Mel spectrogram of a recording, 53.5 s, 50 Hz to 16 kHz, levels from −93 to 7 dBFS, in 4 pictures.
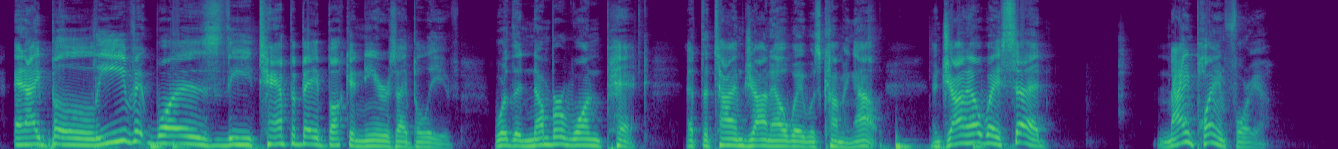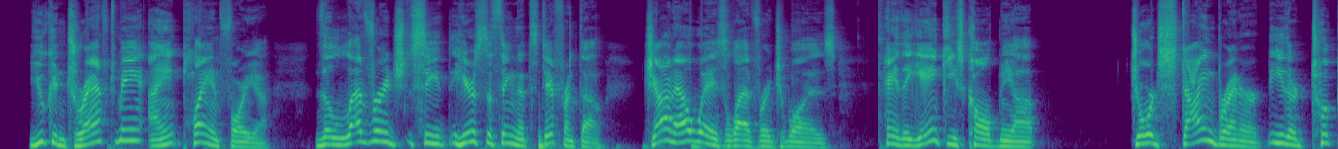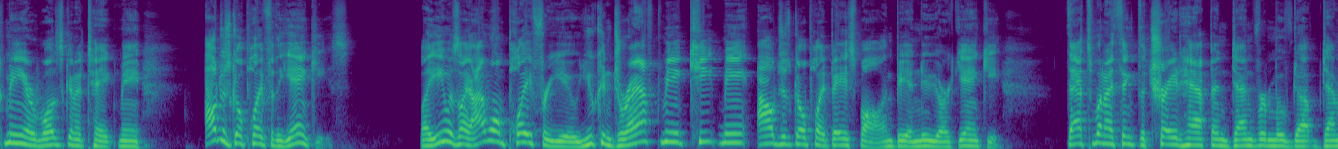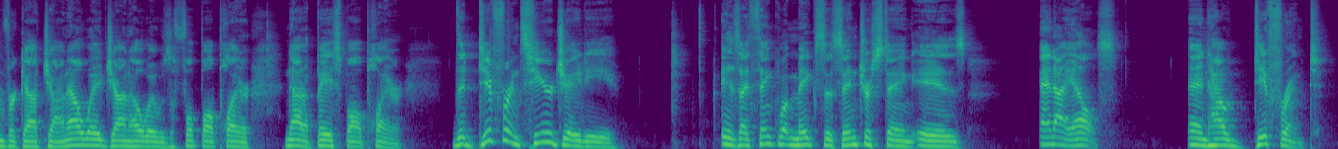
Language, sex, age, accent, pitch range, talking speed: English, male, 30-49, American, 130-180 Hz, 165 wpm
